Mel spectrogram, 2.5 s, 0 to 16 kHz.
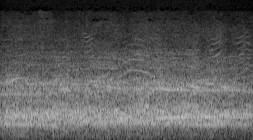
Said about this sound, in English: That sound of Colts fans booing Andrew Luck last Saturday after news broke that the 29-year-old quarterback is retiring from the NFL.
